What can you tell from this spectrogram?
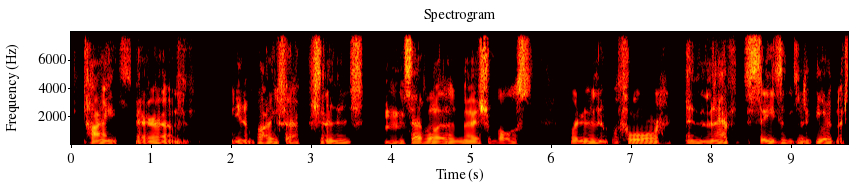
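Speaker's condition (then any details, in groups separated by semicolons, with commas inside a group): Primary progressive multiple sclerosis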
